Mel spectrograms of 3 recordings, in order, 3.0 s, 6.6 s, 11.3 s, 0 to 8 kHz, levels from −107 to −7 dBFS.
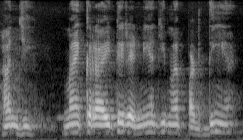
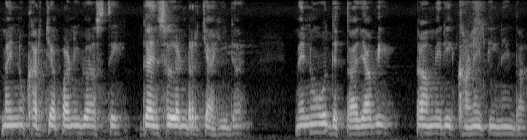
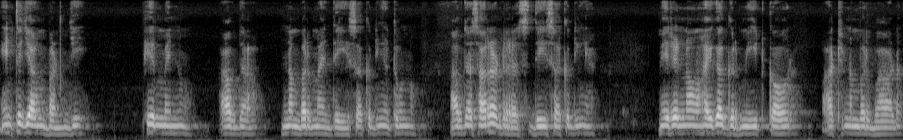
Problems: none marked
